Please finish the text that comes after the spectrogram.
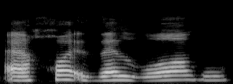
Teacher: اس میں جلالہ کو موٹا کرنا ہے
